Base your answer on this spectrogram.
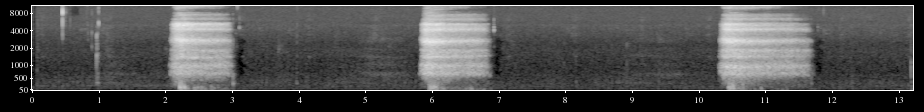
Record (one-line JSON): {"exhalation_length": "13.2 s", "exhalation_amplitude": 12245, "exhalation_signal_mean_std_ratio": 0.36, "survey_phase": "beta (2021-08-13 to 2022-03-07)", "age": "45-64", "gender": "Female", "wearing_mask": "No", "symptom_none": true, "smoker_status": "Never smoked", "respiratory_condition_asthma": false, "respiratory_condition_other": false, "recruitment_source": "REACT", "submission_delay": "2 days", "covid_test_result": "Negative", "covid_test_method": "RT-qPCR", "influenza_a_test_result": "Negative", "influenza_b_test_result": "Negative"}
